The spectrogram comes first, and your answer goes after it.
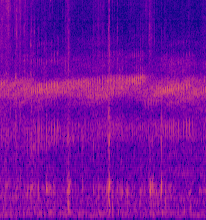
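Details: Frogs croaking again in wooded country near East Dublin, Georgia, heard as a steady high trilling chorus that runs unbroken through the clip, with faint clicks and knocks and low rumble underneath.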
